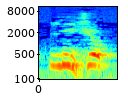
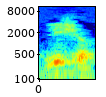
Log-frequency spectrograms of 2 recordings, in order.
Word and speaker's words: Lillo: Peñalillo es el apellido, ¿cómo se pronuncia? Lillo. Lillo. ¿Sabe por qué? Para los argentinos Para somos Lillo. seístas, ¿no? Ladrillo, Sí, caballo. lluvia, Caballo. Por eso, sí, Lillo.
